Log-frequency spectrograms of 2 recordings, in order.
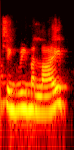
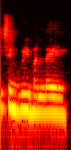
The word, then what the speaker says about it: chingri malay: And it was actually chingri malay Oh. and not chingri malai.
